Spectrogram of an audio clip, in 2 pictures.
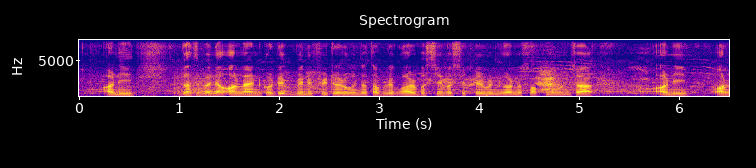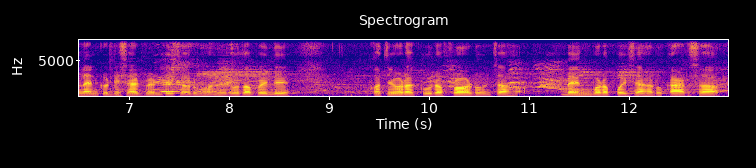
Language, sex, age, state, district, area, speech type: Nepali, male, 18-30, West Bengal, Kalimpong, rural, spontaneous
